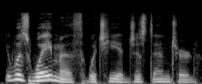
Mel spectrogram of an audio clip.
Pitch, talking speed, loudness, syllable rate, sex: 140 Hz, 235 wpm, -18 LUFS, 5.7 syllables/s, male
